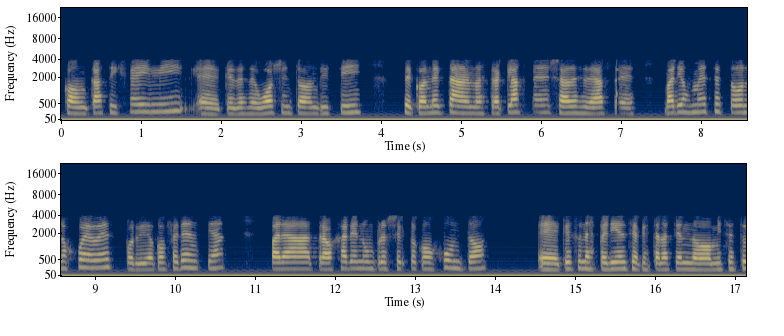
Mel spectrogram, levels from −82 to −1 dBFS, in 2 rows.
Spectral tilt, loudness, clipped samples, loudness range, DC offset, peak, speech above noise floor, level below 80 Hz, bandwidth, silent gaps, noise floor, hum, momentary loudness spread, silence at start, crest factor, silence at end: -7 dB/octave; -26 LUFS; under 0.1%; 3 LU; 4%; -8 dBFS; 38 dB; -68 dBFS; 4.1 kHz; none; -64 dBFS; none; 10 LU; 0.1 s; 18 dB; 0 s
